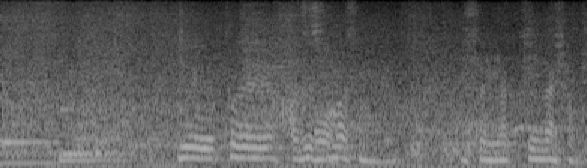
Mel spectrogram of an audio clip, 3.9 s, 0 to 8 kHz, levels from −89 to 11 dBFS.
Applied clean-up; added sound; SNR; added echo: none; Rattle / Chatter / Hiss / Engine / Mechanisms; 4 dB; none.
